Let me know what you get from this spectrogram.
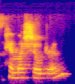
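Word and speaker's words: Pema Chödrön: I'm really bad with pronouncing sometimes. It's okay. Her name's Pema Chodron.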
